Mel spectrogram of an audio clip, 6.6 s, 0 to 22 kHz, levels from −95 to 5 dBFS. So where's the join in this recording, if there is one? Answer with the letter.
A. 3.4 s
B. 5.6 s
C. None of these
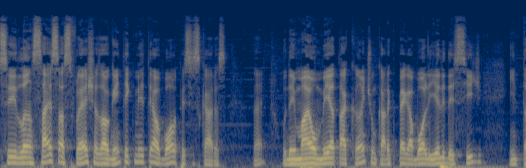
A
